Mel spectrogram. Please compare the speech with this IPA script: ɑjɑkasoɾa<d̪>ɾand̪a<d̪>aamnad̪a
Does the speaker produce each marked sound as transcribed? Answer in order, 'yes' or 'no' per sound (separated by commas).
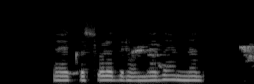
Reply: yes, yes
